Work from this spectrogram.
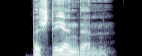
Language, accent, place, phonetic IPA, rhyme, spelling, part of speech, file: German, Germany, Berlin, [bəˈʃteːəndəm], -eːəndəm, bestehendem, adjective, De-bestehendem.ogg
- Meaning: strong dative masculine/neuter singular of bestehend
